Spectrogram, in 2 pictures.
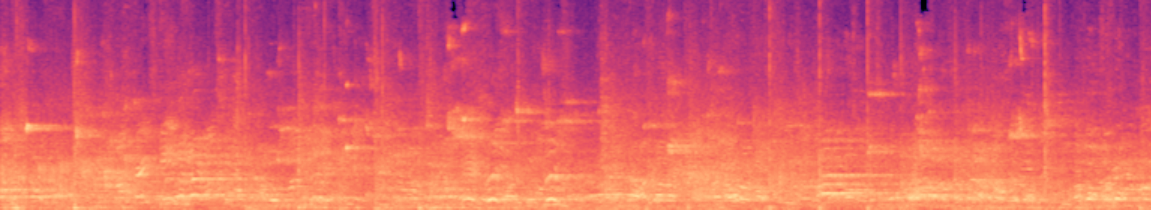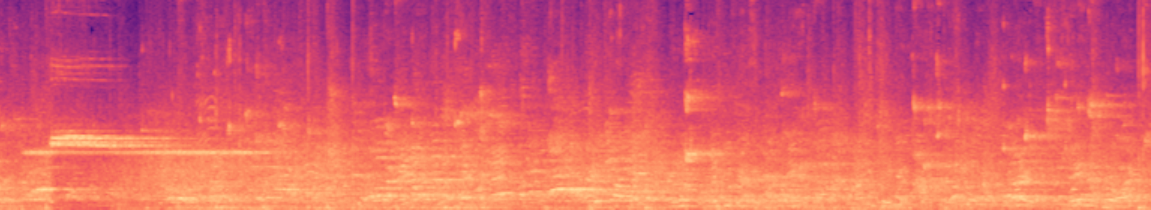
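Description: Indoor basketball gym ambience: indistinct chatter of players and basketballs bouncing on a hardwood court, all echoing in a large hall.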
